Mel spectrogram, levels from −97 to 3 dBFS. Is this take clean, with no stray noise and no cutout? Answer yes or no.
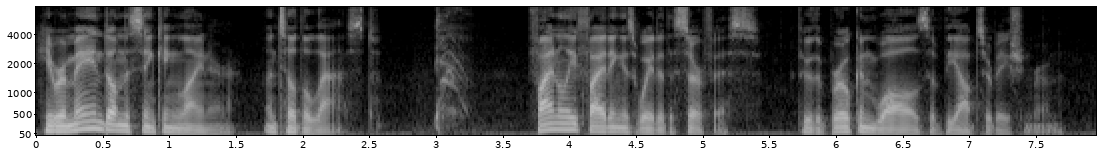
no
